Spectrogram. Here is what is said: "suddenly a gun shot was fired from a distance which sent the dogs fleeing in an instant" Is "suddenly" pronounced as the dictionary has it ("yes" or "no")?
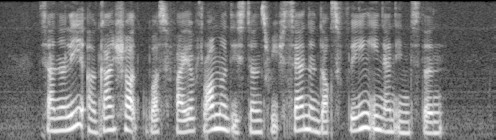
no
